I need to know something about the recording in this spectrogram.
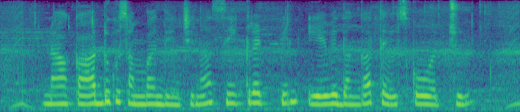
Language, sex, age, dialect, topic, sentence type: Telugu, female, 18-24, Southern, banking, question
